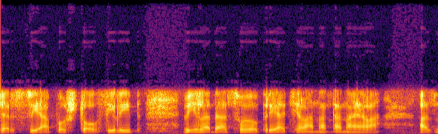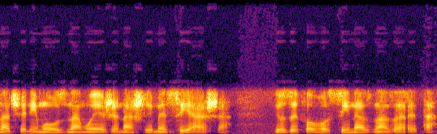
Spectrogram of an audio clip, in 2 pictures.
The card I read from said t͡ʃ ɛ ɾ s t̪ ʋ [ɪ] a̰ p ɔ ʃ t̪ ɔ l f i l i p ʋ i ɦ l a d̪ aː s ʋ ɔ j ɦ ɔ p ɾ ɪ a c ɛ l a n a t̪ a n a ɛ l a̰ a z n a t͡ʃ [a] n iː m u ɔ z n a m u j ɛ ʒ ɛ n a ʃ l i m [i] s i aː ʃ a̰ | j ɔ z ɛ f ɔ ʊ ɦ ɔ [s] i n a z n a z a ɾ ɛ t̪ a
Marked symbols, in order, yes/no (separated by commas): no, no, no, yes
